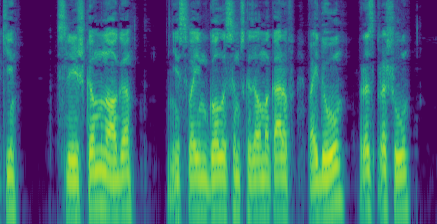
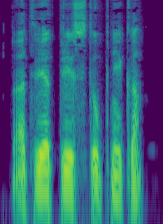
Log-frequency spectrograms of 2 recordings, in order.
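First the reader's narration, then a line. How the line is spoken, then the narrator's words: Grumbling. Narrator (Russian): проворчал Макаров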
